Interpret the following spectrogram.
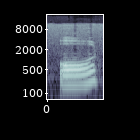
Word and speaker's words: au: which means at, in or to. Okay, so now when we conjugate the preposition a with le, le, our definite article le, this becomes, after contraction, o. The pronunciation is o, which becomes at the, in the or to the.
